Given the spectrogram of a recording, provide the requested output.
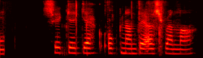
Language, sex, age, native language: Icelandic, female, 8, Icelandic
